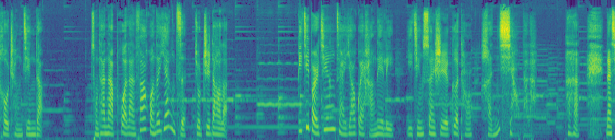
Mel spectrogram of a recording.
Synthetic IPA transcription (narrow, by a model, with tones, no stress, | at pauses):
xo˥˩ʊʈ͡ʂʰɤ˧˥ŋt͡ɕi˥ŋd̪ə̰˨ | t͡sʰʊ˧˥ŋt̪ʰa˥na˥˧pʰwɔ˥˧la˥˩nfa˥xwɑ˧˥ŋd̪ə˧jɑ˥˩ŋd͡zɹ̩˨˩t͡ɕjo˥˩ʊʈ͡ʂɻ̩˥t̪ɑ˥˩ʊlə̰˩ | pi˨˩t͡ɕi˥˩pə˞˨˩t͡ɕi˥ŋt͡sa˥˩ɪjɑ˥ʊkwe˥˩ɪxɑ˧˥ŋljɛ˥˩li˨˩˦ | i˨˩t͡ɕi˥ŋswa˥˧nʂɻ̩˥˧kɤ˥˩t̪ʰo˧˥ʊ | xə˧˥nɕjɑ˨˩ʊd̪ə˦lə˧ | na˥˩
